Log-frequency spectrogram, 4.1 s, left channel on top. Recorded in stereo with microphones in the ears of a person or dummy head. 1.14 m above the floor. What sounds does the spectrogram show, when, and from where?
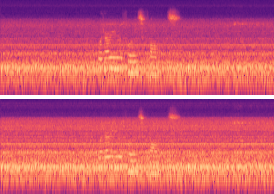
0.0 s a fan: 35° right (ahead or behind), 0.9 m
1.5 s a woman speaking: centre (ahead or behind), 0.5 m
